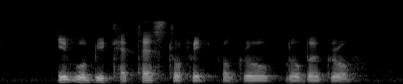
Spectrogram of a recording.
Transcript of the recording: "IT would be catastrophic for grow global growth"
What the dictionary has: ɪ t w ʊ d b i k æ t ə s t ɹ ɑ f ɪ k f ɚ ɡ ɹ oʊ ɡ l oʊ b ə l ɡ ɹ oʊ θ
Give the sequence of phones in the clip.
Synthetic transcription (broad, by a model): ɪ t w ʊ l b i k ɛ t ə s t ɹ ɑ f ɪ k f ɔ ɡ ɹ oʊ ɡ l oʊ b ə l ɡ ɹ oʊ f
